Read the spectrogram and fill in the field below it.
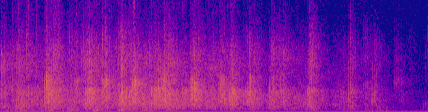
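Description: An audience breaks into steady applause for the Lord during a sermon, many hands clapping together in a dense, continuous patter that holds at a fairly even level for several seconds, with no voices over it.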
